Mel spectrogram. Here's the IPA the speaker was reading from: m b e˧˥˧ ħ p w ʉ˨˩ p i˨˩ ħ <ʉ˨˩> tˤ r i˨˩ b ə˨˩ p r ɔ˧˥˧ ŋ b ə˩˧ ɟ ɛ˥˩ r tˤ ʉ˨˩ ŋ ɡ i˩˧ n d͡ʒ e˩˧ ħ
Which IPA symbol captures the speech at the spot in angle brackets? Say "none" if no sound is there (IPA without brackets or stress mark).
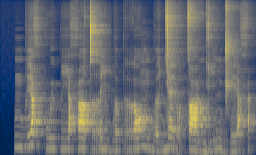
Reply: ʉ˨˩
